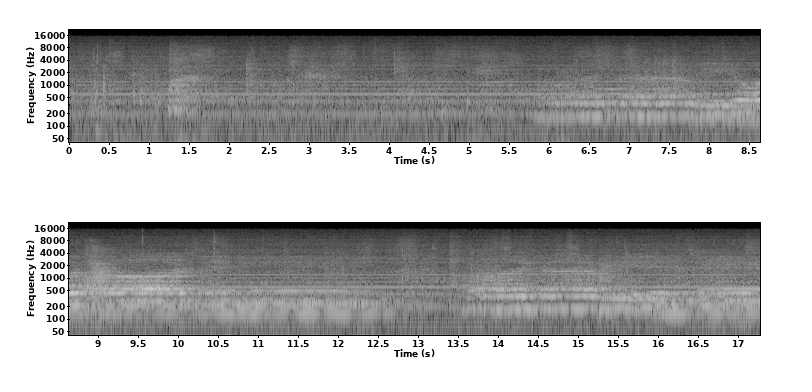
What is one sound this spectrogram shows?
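A youth choir sings in harmony in a large hall.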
